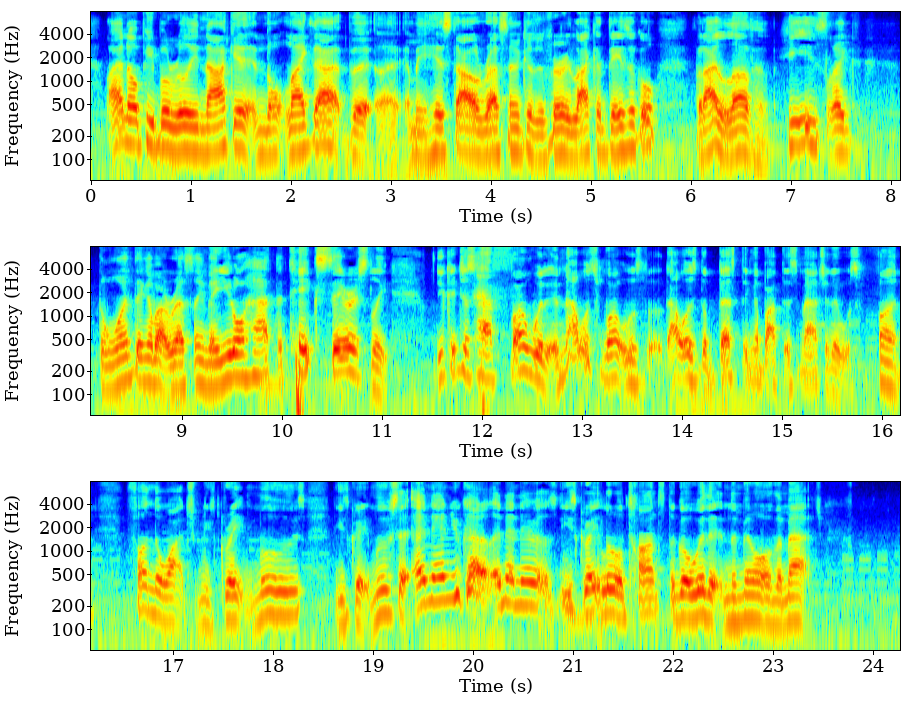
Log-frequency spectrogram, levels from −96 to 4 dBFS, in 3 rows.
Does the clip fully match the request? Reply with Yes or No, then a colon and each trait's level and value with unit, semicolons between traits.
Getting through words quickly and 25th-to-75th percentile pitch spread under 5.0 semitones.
No: fast, 235 wpm; wide, 5.5 semitones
